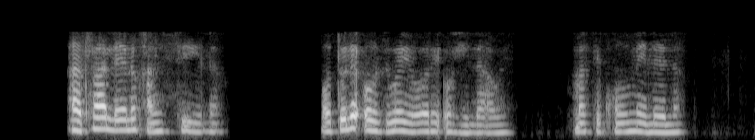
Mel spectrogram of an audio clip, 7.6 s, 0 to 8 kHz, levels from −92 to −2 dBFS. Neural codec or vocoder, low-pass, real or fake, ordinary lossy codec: vocoder, 44.1 kHz, 128 mel bands, Pupu-Vocoder; 7.2 kHz; fake; AAC, 16 kbps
